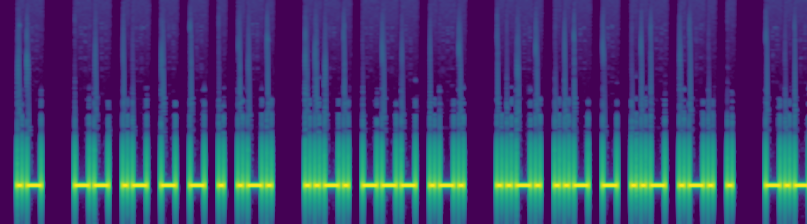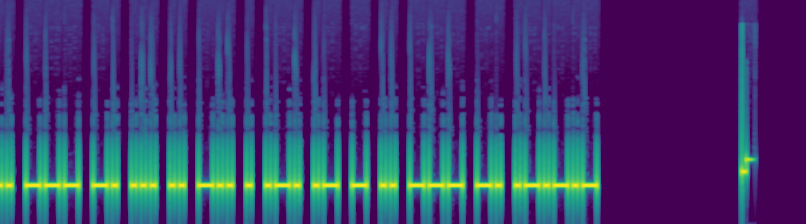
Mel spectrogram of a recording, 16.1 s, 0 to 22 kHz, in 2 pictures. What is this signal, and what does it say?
Morse code, heard as a keyed tone, about 25 wpm, 700 Hz. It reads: A MATTER FOR FUTURE CONSIDERATION.
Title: Sentences from Top 1500 Words 25wpm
